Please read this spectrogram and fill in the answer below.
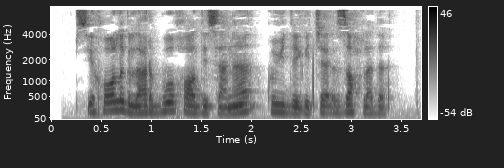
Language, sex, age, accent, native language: Uzbek, male, 19-29, Namangan, Uzbek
